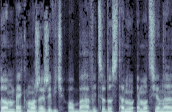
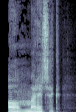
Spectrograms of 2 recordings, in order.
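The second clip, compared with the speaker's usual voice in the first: sudden realizing call out, with raised pitch; 8 semitones higher than usual. A woman spots a man about to enter the men's room, calling out in sudden realization. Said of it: "zawołała w nagłym olśnieniu Matylda".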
